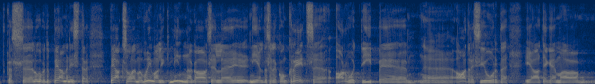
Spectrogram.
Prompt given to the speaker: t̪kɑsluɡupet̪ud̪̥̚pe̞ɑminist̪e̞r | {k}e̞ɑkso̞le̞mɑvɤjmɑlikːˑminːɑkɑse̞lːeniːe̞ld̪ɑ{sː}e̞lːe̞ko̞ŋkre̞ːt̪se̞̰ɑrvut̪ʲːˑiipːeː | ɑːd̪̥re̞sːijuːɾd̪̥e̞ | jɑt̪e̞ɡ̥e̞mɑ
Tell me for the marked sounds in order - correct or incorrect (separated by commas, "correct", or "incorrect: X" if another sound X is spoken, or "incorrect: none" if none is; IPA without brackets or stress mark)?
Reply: incorrect: p, incorrect: s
